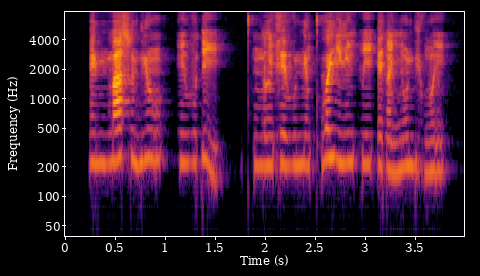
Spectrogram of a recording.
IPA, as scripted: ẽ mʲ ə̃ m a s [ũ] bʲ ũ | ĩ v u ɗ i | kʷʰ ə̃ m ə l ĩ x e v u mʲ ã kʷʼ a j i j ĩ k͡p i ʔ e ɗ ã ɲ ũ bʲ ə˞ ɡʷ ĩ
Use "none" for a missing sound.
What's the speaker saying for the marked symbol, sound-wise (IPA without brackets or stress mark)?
ũ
